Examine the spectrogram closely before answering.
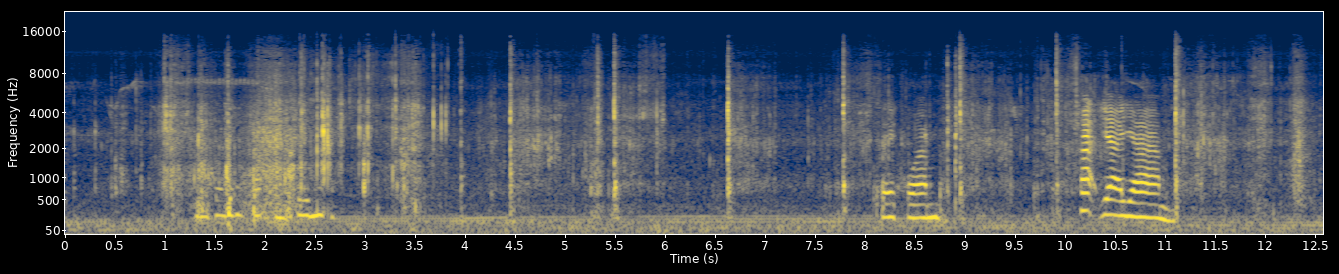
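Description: Large leaves rustle and stalks snap as they are pulled.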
